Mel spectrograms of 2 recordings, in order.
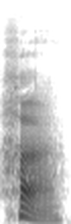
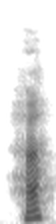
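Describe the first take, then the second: First: The vowel is full and clearly pronounced. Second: The vowel is reduced to a weak schwa. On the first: "I'll firstly say the strong form" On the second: "then the weak form"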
